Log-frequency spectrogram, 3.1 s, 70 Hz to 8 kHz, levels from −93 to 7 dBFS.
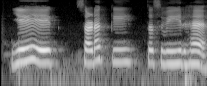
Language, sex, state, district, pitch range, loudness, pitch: Hindi, female, Punjab, Fazilka, 240-265 Hz, -13 LUFS, 255 Hz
